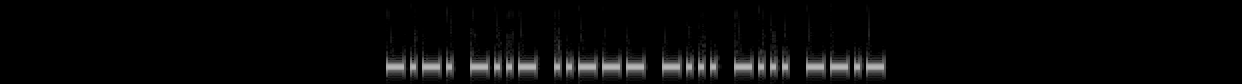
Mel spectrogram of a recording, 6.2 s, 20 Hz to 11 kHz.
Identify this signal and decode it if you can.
Morse code, heard as a keyed tone, about 37 wpm, 700 Hz. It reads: CX2BBQ
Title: DXCC-100 Call Signs - 6 Characters - 40wpm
